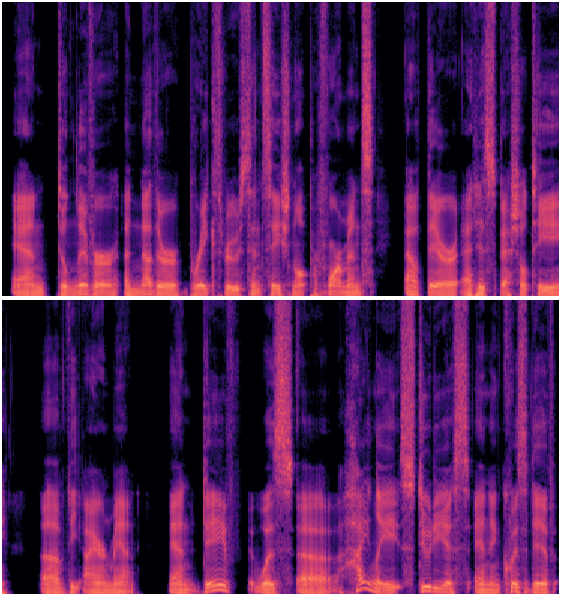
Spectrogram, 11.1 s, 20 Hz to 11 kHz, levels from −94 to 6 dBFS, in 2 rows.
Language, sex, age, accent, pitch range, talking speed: English, male, 30-49, American, 95-110 Hz, 120 wpm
